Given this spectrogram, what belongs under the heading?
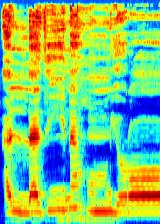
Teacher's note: இந்த ராக்கு மத்து இருக்குது. இந்த மத்து 4 to 5 கவுண்ட்ஸ் நீட்டணும்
